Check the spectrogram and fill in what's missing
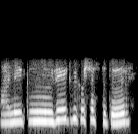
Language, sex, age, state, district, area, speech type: Goan Konkani, female, 45-60, Goa, Canacona, rural, conversation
